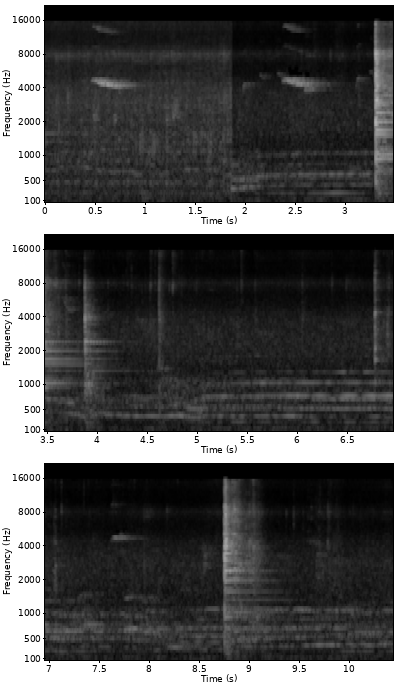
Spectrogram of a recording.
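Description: A metal spatula knocking against an aluminium wok while serving: two sharp clangs with a short ring, one about three seconds in and one near the end, with a lighter tap just after the first.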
